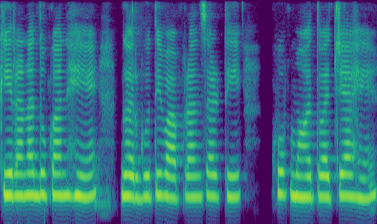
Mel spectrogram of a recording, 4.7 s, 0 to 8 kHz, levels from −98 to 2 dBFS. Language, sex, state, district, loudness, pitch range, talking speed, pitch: Marathi, female, Maharashtra, Chandrapur, -17 LUFS, 250-270 Hz, 100 wpm, 260 Hz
